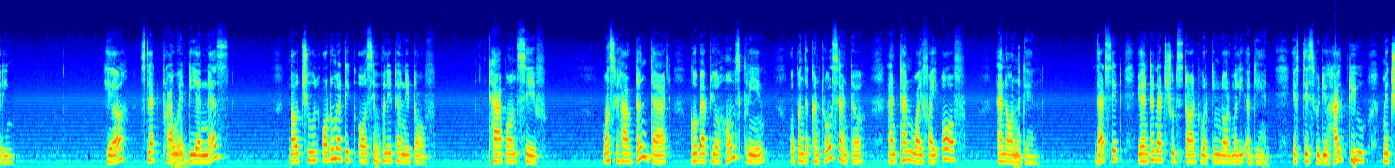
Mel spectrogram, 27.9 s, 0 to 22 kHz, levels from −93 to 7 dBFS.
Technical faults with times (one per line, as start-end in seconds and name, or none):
0.00-27.91 mains buzz
3.40-3.78 lost LE Audio frames
5.79-5.83 lost LE Audio frames
7.50-7.63 lost LE Audio frames
10.45-10.49 lost LE Audio frames
20.28-20.42 lost LE Audio frames
23.57-23.66 lost LE Audio frames
25.23-25.37 lost LE Audio frames
27.07-27.12 lost LE Audio frames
